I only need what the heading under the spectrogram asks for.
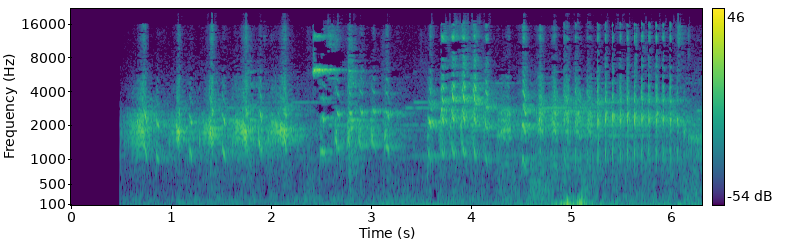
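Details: Long-tailed shrike master song for training birds: varied warbling phrases in a middle pitch, a brief high whistle, then a fast run of bright repeated notes speeding up toward the end, with faint low rumble.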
